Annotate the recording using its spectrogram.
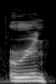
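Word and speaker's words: Orrin: Orin.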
